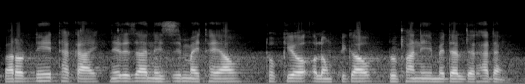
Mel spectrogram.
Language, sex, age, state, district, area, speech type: Bodo, male, 18-30, Assam, Kokrajhar, rural, read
